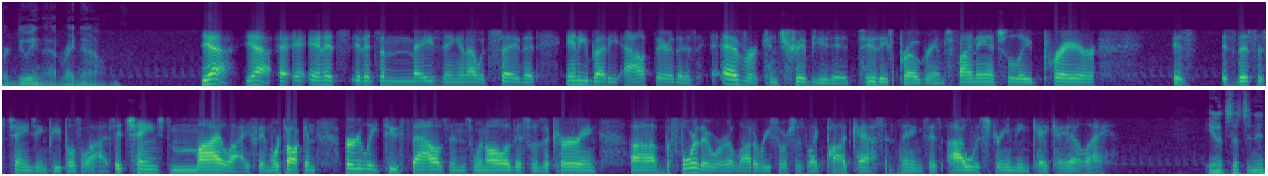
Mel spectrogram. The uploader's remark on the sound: Open Phone Friday.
